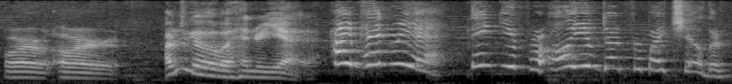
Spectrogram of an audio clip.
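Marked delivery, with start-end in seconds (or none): 3.5-5.5 high falsetto queen. Acted. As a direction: speak as a gracious queen. Voicing queen in cutscene.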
